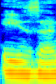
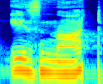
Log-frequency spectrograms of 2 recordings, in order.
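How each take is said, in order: First: The two words are joined into one. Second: Two separate full words are said. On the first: "você pode juntar para isn't" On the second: "Toda vez que tem is not"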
